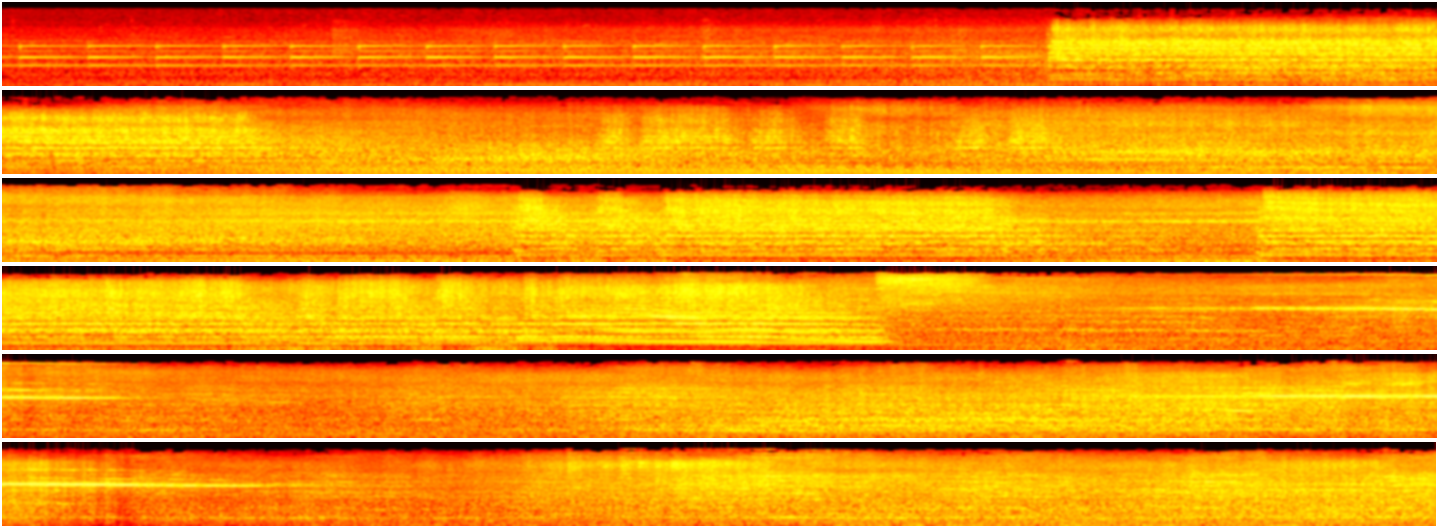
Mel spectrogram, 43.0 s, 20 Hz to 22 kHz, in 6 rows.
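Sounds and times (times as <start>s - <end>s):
train horn blasts: 5.2s - 8.8s, 10.1s - 13.4s, 16.8s - 26.2s, 34.4s - 37.4s
wheel squeal: 26.0s - 29.5s, 34.3s - 37.6s.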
